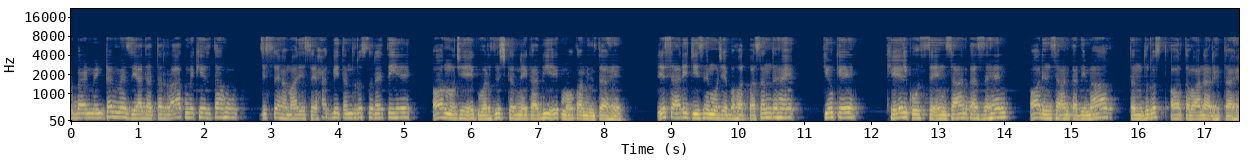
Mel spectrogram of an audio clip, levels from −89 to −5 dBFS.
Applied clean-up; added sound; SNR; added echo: neural mask model DeepFilterNet 3.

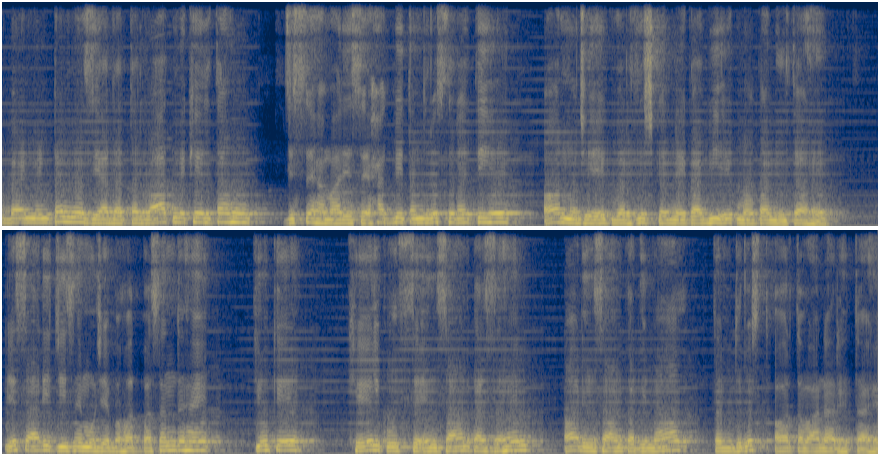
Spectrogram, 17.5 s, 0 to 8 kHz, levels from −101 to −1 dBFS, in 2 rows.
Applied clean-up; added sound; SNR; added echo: neural separator model SepFormer DNS4.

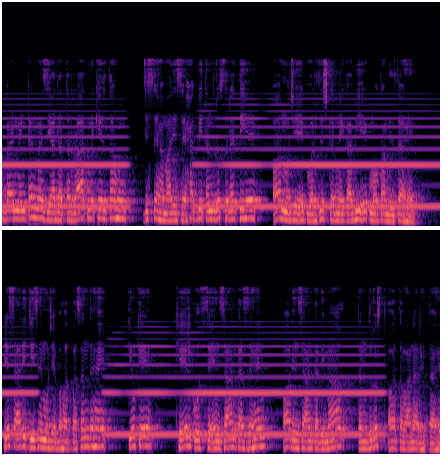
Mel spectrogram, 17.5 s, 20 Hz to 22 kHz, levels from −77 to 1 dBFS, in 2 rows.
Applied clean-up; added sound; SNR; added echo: none; Wind instrument, woodwind instrument; 6 dB; reverberation time 0.9 s.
